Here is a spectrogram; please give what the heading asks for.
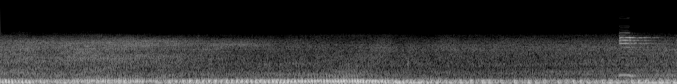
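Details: Honda Vario 125 scooter with KZR/KJR SPC 59 engine work, on a road test under load with ECU mapping unchanged after curing high-compression pinging (ngelitik): a steady even drone with road rumble and no pinging or rattle; pinging is gone and power pulls well.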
